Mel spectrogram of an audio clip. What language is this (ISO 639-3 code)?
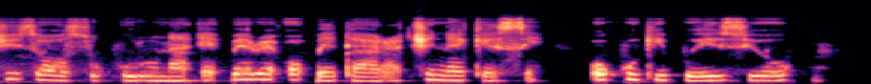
ibo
